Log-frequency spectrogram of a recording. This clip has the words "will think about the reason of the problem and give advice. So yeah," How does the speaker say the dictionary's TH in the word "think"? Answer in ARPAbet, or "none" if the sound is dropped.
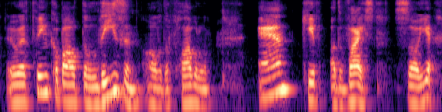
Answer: TH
